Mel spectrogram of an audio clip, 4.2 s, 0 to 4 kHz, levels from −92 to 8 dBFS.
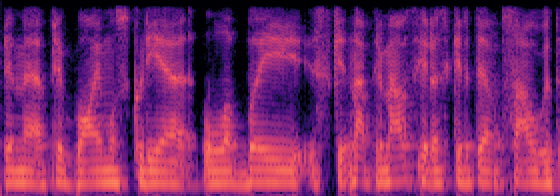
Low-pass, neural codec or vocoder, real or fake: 3.6 kHz; none; real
